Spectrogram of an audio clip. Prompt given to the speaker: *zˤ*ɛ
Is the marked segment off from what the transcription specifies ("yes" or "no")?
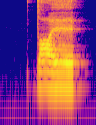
yes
